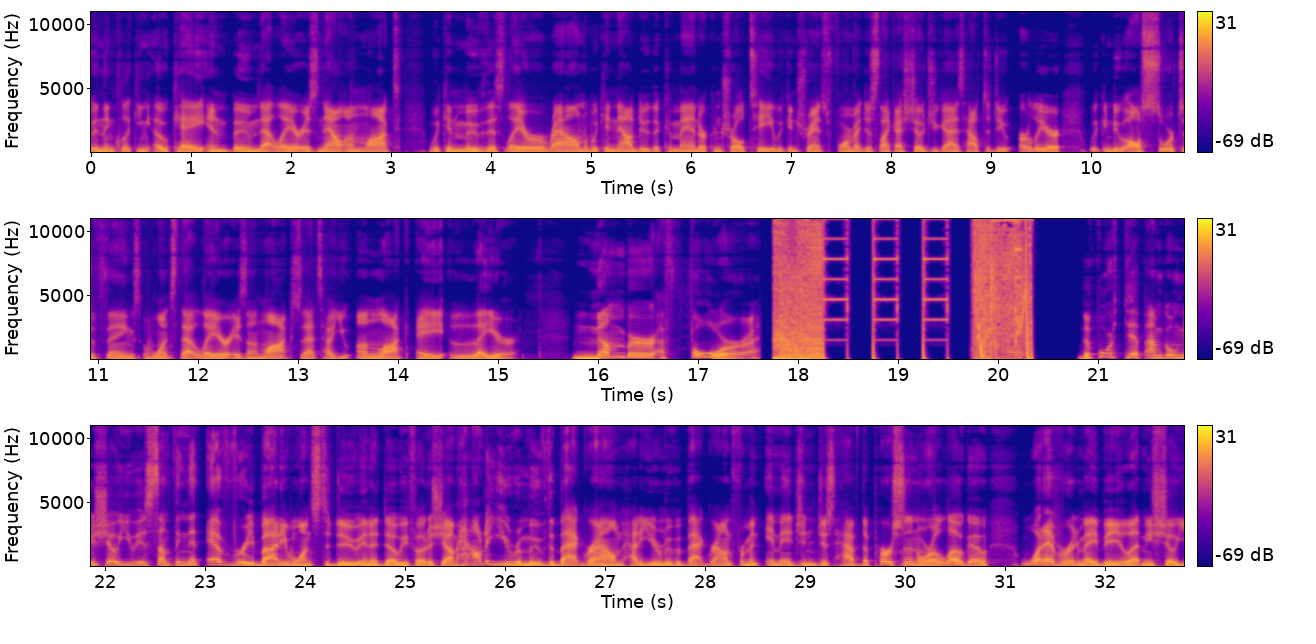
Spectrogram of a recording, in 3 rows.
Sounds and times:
Speech: 0:00.0 - 0:15.2, 0:15.8 - 0:17.6, 0:20.8 - 0:32.7.

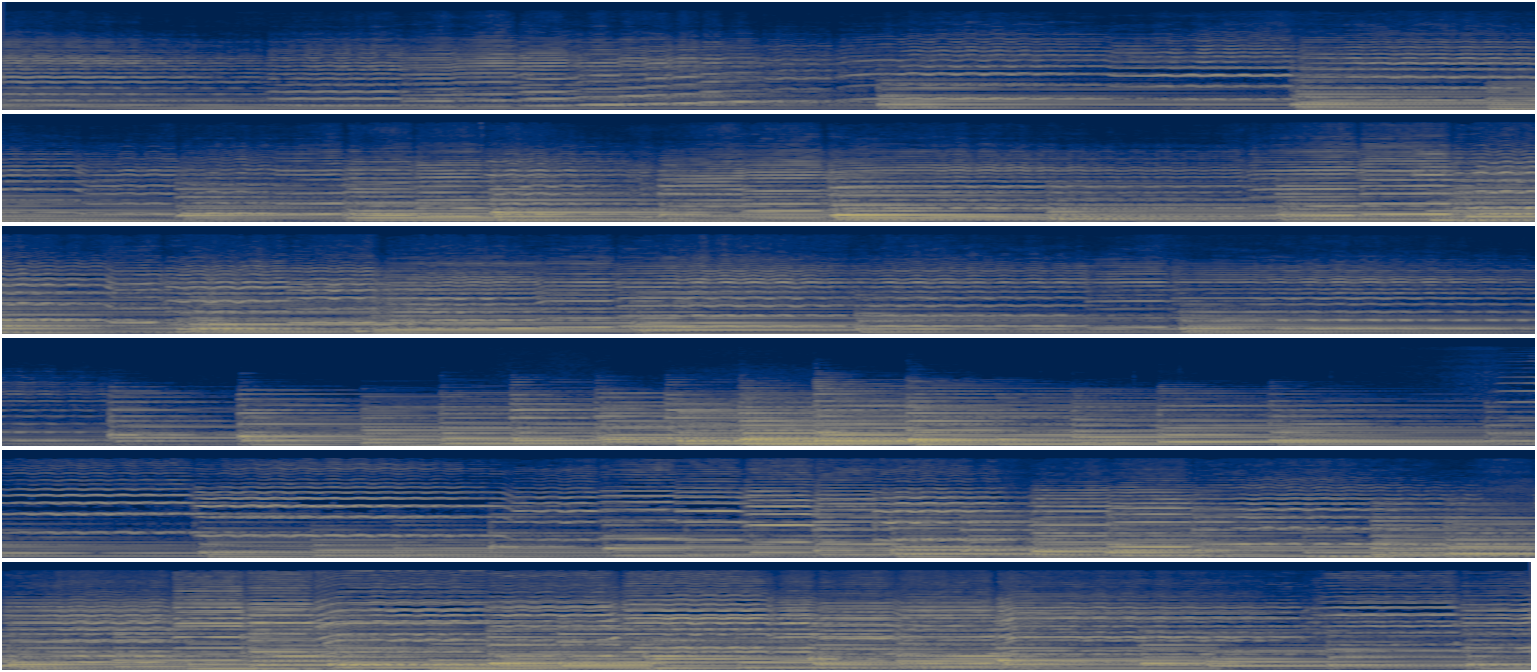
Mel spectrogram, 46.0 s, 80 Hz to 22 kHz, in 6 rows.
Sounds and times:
Violin, fiddle: 0:00.0 - 0:28.4, 0:30.1 - 0:45.9.

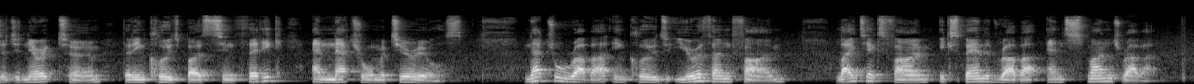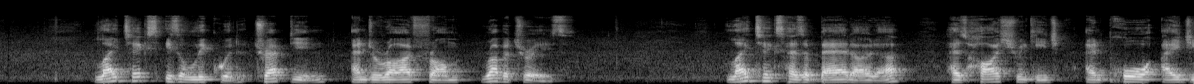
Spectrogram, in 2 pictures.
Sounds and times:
Speech: 0:00.0 - 0:11.7, 0:12.9 - 0:17.7, 0:19.2 - 0:23.8.

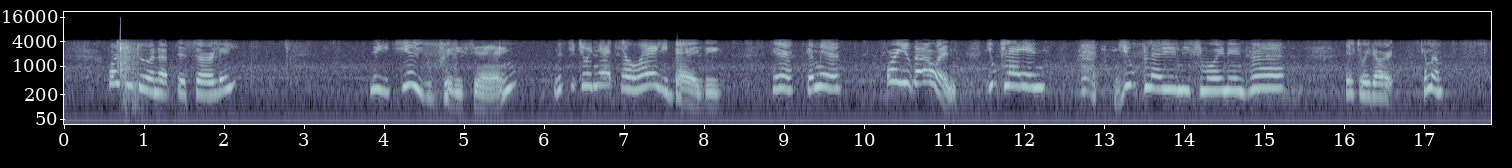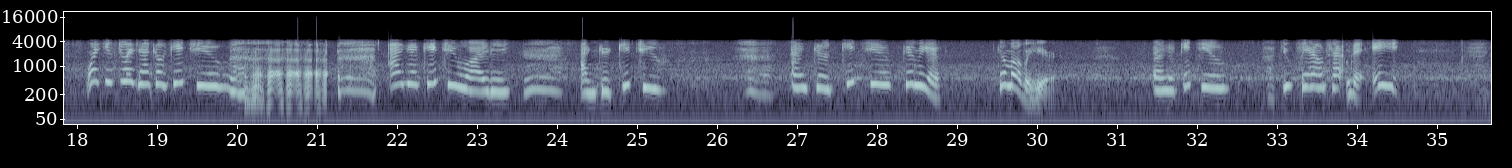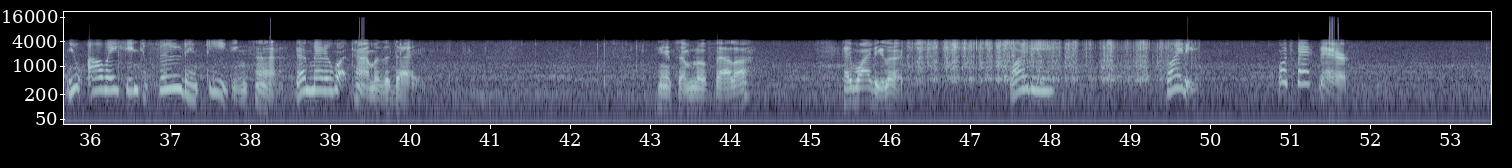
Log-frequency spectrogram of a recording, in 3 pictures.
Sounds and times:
Speech: 0:00.6 - 0:02.2, 0:03.8 - 0:08.2, 0:08.8 - 0:12.3, 0:13.1 - 0:15.3, 0:18.1 - 0:19.9, 0:21.8 - 0:23.5, 0:24.3 - 0:25.4, 0:26.6 - 0:28.9, 0:31.4 - 0:34.6, 0:35.7 - 0:40.2, 0:45.4 - 0:46.2, 0:47.4 - 0:48.1, 0:49.4 - 0:49.9, 0:50.8 - 0:51.8.

